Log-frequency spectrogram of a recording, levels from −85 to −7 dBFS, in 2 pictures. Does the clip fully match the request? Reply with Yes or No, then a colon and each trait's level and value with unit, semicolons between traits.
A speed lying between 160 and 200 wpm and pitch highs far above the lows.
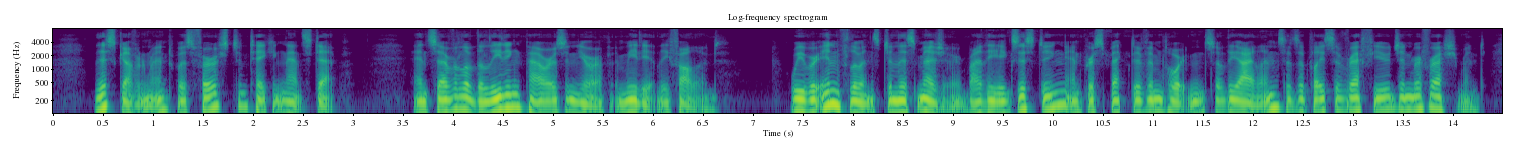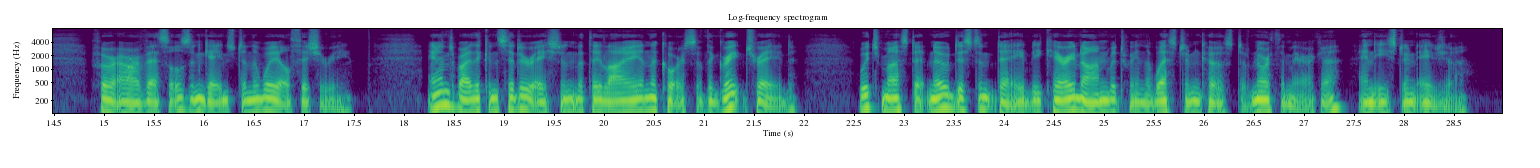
No: average, 170 wpm; average, 3.2 semitones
